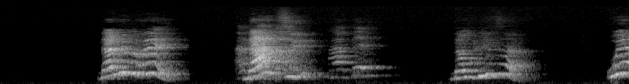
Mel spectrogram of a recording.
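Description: A woman shouts loudly in a room.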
